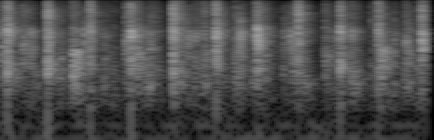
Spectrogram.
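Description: Audience applauding, a quick patter of separate hand claps.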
